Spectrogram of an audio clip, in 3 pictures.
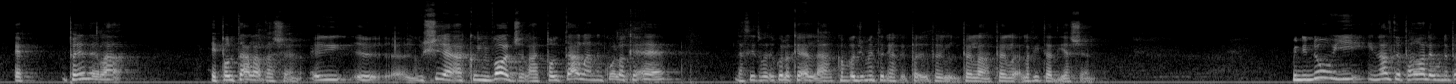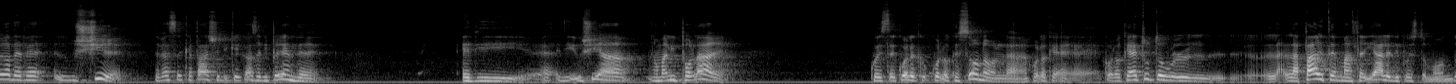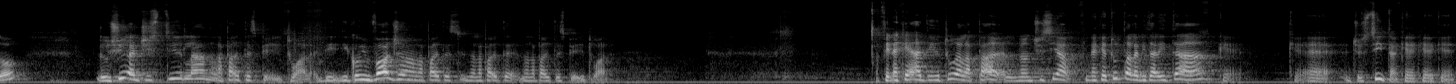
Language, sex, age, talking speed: Italian, male, 40-59, 145 wpm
